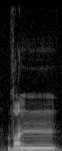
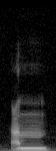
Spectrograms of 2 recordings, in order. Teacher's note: I still have to apply the ghunna even if it's located in the very end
